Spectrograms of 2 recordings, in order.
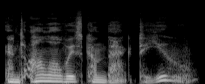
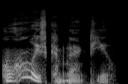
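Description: First: Restrained, higher-pitched promise; Lux. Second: High, brittle cheer through a smile; much higher, fragile reassurance; Jinx. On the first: Lux echoing Jinx's promise instead of groaning, restrained. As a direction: hold back the groan, keep it gentle. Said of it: "forced herself not to grit her teeth and groan". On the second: Jinx promising Lux she'll return, brittle smile. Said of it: "said with a wide, brittle smile". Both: A narrator's reading.

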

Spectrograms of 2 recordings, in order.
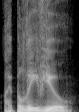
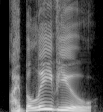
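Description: First: Said in the usual way. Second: Slow and higher, not quite sure of it; drawn out high to sound doubtful; unconvincing reassurance. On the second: Acted. Anna half-heartedly reassures Alexandra, slow and unconvincing. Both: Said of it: "Alexandra wasn't sure Anna believed her".

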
